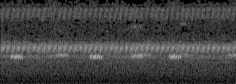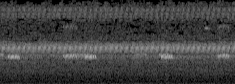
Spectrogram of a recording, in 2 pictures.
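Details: Crickets in a nature ambience: a steady high shrill trill runs throughout, while short bright chirps from another cricket pulse about once a second over a faint low background hiss.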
